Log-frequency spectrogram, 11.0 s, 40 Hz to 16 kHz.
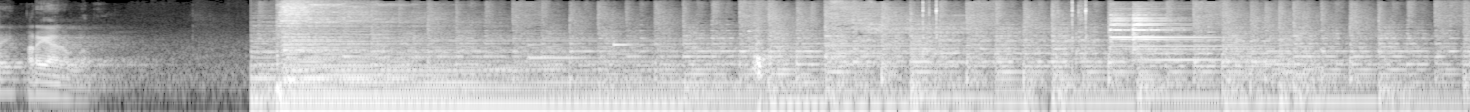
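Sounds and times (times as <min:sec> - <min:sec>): background music: 0:01.9 - 0:11.0
bell chime: 0:08.2 - 0:10.1.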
